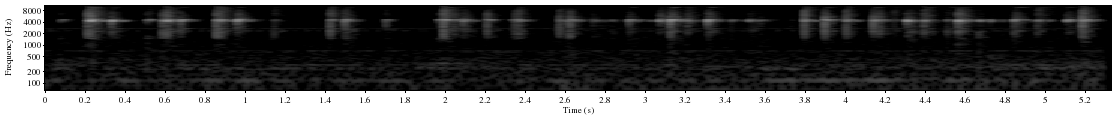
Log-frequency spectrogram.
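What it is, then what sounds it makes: Porcelain teacup tapped with fingernails. Long red nails tap and scratch the outside and rim of a small, empty, hollow white porcelain teacup with a silver band. The result is a quick, uneven series of bright, clicky taps and scratches with a faint high ring. Each tap dies away almost instantly, leaving short gaps of quiet.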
